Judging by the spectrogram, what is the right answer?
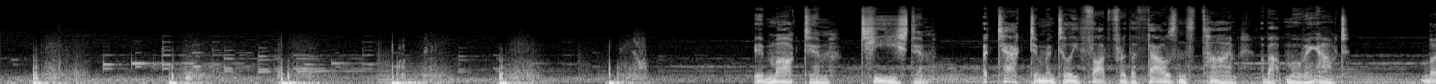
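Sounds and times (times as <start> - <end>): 
deep booming heartbeat-like thumps from a basement: 0.0 - 6.6
speech: 7.6 - 13.5, 14.2 - 14.3.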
